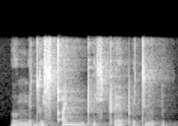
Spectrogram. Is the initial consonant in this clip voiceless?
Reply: no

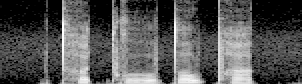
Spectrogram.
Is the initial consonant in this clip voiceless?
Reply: yes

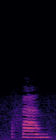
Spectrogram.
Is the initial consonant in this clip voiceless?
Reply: yes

